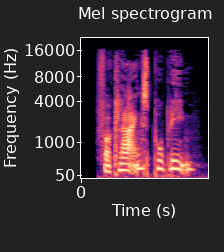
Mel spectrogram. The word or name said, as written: forklaringsproblem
